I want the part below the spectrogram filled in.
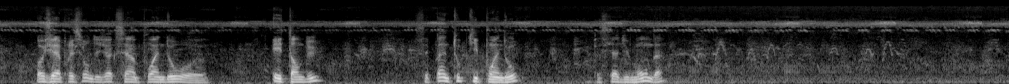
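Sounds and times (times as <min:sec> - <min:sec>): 
crickets and grasshoppers chirping at night beside a pond: 0:00.0 - 0:10.0
soft hiss: 0:00.0 - 0:10.0
speech: 0:00.4 - 0:03.3, 0:04.2 - 0:06.8.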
